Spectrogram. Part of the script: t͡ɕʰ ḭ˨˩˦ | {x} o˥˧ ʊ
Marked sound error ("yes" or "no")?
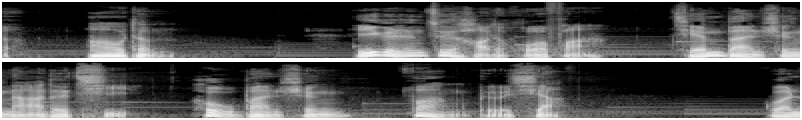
no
